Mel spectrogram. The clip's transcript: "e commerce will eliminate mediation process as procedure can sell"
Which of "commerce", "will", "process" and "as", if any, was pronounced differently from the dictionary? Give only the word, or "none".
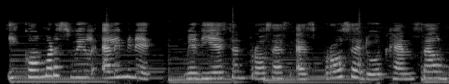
as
